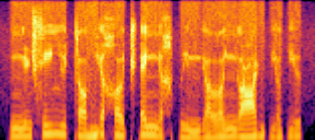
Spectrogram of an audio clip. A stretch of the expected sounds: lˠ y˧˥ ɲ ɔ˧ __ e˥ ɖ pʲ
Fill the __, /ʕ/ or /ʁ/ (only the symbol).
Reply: ʕ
